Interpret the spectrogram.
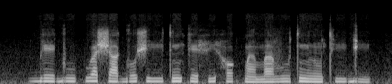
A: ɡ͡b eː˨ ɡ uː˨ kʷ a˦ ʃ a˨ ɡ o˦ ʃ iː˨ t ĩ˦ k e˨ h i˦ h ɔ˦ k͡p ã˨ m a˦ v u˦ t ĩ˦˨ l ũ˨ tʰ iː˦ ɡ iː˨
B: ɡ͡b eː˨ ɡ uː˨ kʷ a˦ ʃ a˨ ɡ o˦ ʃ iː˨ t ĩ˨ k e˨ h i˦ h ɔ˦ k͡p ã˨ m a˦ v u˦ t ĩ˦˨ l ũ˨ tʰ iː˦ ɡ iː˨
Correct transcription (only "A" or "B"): A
